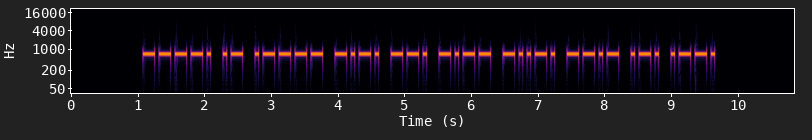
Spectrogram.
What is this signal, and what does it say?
Morse code, heard as a keyed tone, about 20 wpm, 700 Hz. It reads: 9A1CGY/QRP
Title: Difficult Call Signs 20wpm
